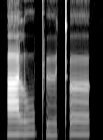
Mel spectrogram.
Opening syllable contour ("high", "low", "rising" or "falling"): high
